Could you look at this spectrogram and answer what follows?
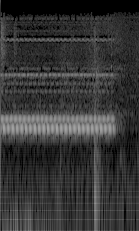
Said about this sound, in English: Oh, phone, just a second.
